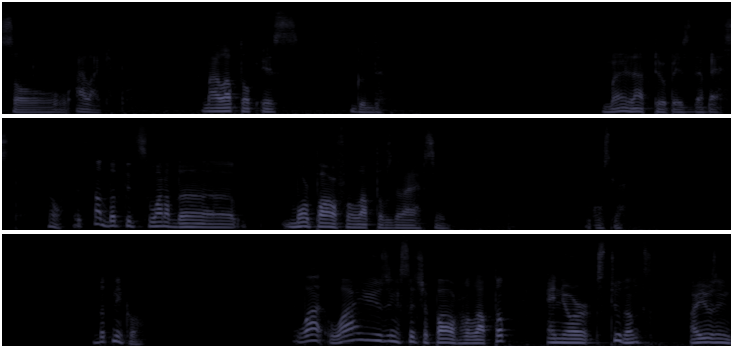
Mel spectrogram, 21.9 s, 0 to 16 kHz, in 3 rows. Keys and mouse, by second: 2.0 f, 2.5-4.8 middle drag, 3.5 g, 3.9 [, 4.1 [, 4.8-6.3 right drag, 4.8 [, 8.2 3, 11.1-15.4 drag, 15.4-20.6 alt+right drag, 17.1 alt+q, 18.4 h, 19.5 g, 20.5 ], 20.6-21.8 drag, 20.6 ].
